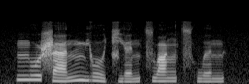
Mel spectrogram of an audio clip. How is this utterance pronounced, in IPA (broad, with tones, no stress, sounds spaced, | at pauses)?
n̪ u˥ ʂ a˧˥ n m j o˥˩ ʊ̯ t͡ɕ j ɛ˧˥ n t͡s w ɑ˥ ŋ t͡sʰ w ə˥ n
